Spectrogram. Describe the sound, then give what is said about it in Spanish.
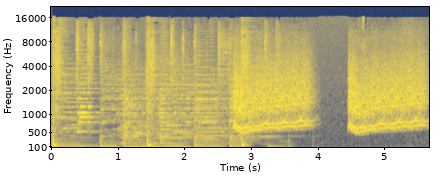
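Car brakes with tires screeching. Two long, high squeals sound in succession, separated by a brief moment of near silence. “Salió dos veces la frenada, perdón.”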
